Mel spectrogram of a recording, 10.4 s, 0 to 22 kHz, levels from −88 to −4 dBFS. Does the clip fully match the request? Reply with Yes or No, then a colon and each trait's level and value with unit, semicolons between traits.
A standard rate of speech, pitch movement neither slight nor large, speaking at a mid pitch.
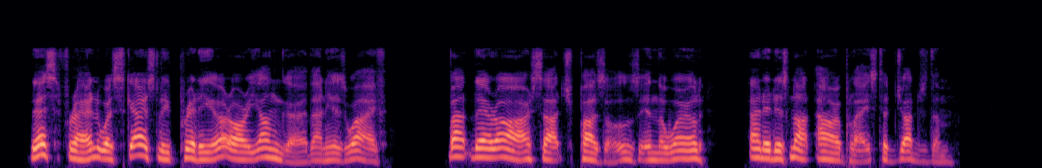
Yes: average, 155 wpm; average, 4.2 semitones; medium, 145 Hz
